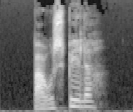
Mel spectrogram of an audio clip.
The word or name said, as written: bagspiller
